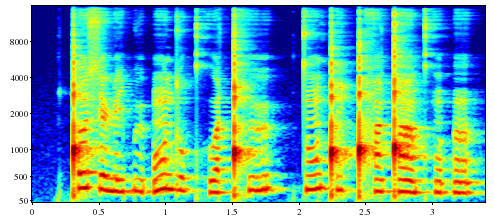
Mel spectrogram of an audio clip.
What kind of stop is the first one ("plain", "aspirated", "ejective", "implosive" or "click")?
click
